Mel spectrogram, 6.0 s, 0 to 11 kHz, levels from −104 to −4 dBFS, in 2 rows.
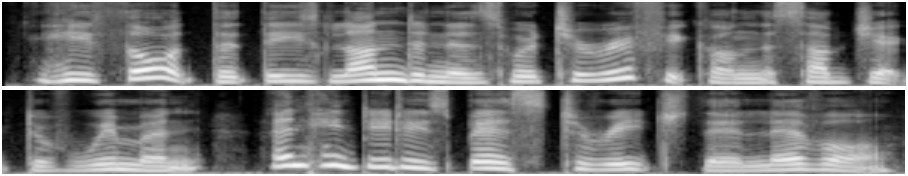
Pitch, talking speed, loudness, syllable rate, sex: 220 Hz, 210 wpm, -18 LUFS, 5.4 syllables/s, female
